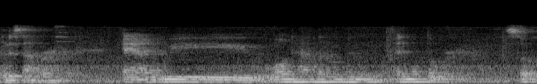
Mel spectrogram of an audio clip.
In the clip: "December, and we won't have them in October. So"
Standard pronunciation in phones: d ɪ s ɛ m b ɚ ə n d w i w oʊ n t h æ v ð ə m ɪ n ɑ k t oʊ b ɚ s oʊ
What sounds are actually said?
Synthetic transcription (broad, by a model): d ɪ s ɛ m b ɚ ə n w i w oʊ n t h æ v ð ə m ɪ n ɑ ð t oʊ ɚ s oʊ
